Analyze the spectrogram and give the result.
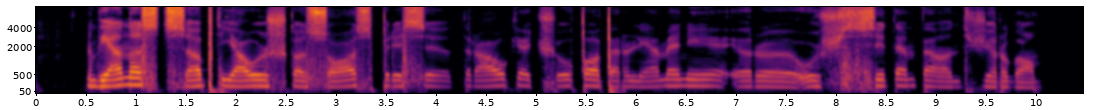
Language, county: Lithuanian, Vilnius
